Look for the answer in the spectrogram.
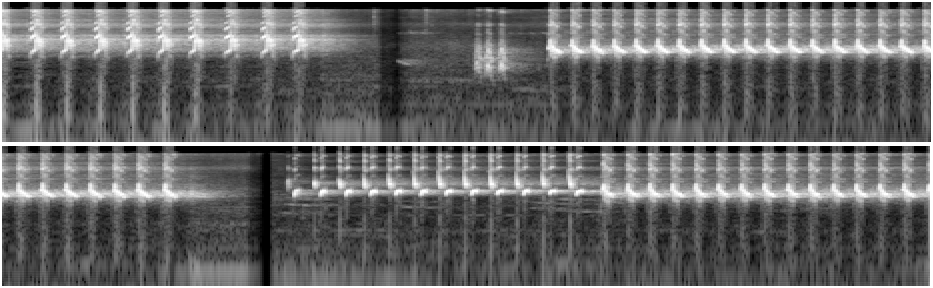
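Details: Black-winged myna in lively filler-rich song: long, rapid, rattling trills of high chirps, broken by two short gaps, each resuming as an evenly pulsed buzzy trill.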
